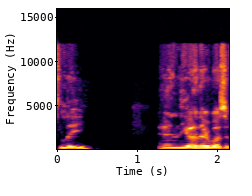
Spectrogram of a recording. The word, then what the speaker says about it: Lie: was a Norwegian named sopus Lee pronounce Lee and the other was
